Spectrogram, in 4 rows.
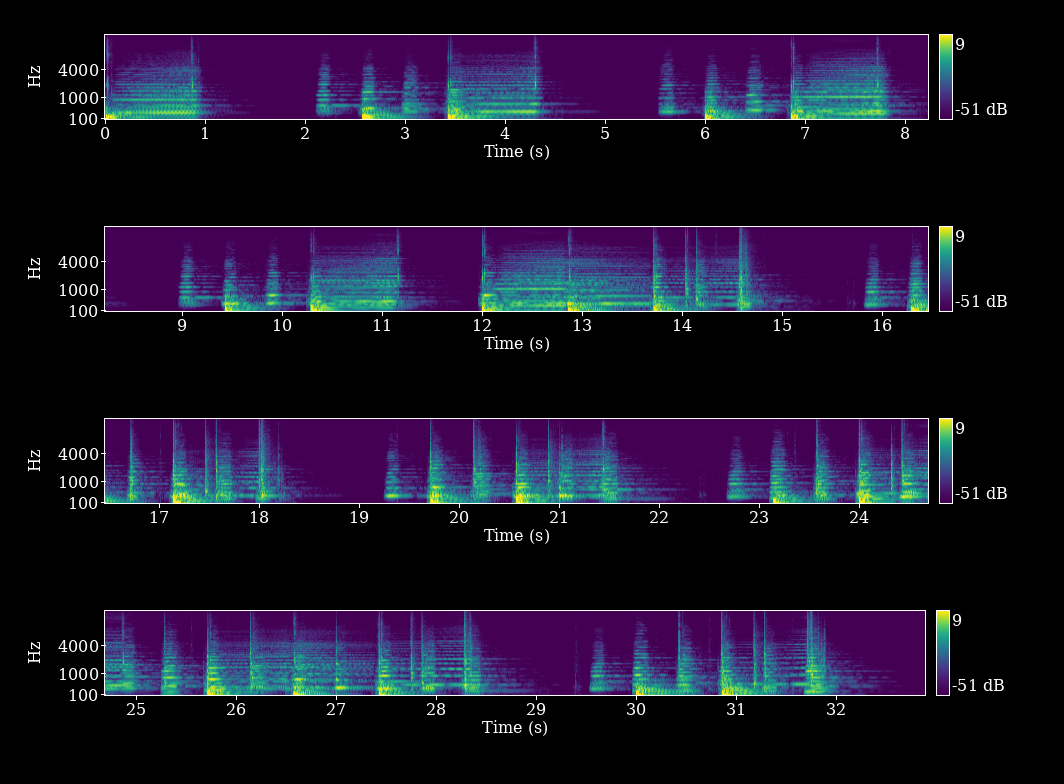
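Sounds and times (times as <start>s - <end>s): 
mischievous pirate sneaking music: 2.4s - 4.4s, 5.6s - 8.0s, 9.1s - 11.3s, 12.0s - 15.0s, 15.8s - 18.3s, 19.3s - 22.0s, 22.7s - 28.8s, 29.6s - 32.2s.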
